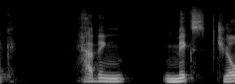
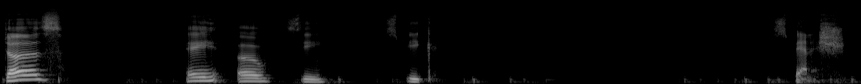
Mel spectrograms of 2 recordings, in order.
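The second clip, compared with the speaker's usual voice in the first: slow typed-out reading; 4 dB quieter, much slower than usual. Real, not acted. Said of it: "Let's see".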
